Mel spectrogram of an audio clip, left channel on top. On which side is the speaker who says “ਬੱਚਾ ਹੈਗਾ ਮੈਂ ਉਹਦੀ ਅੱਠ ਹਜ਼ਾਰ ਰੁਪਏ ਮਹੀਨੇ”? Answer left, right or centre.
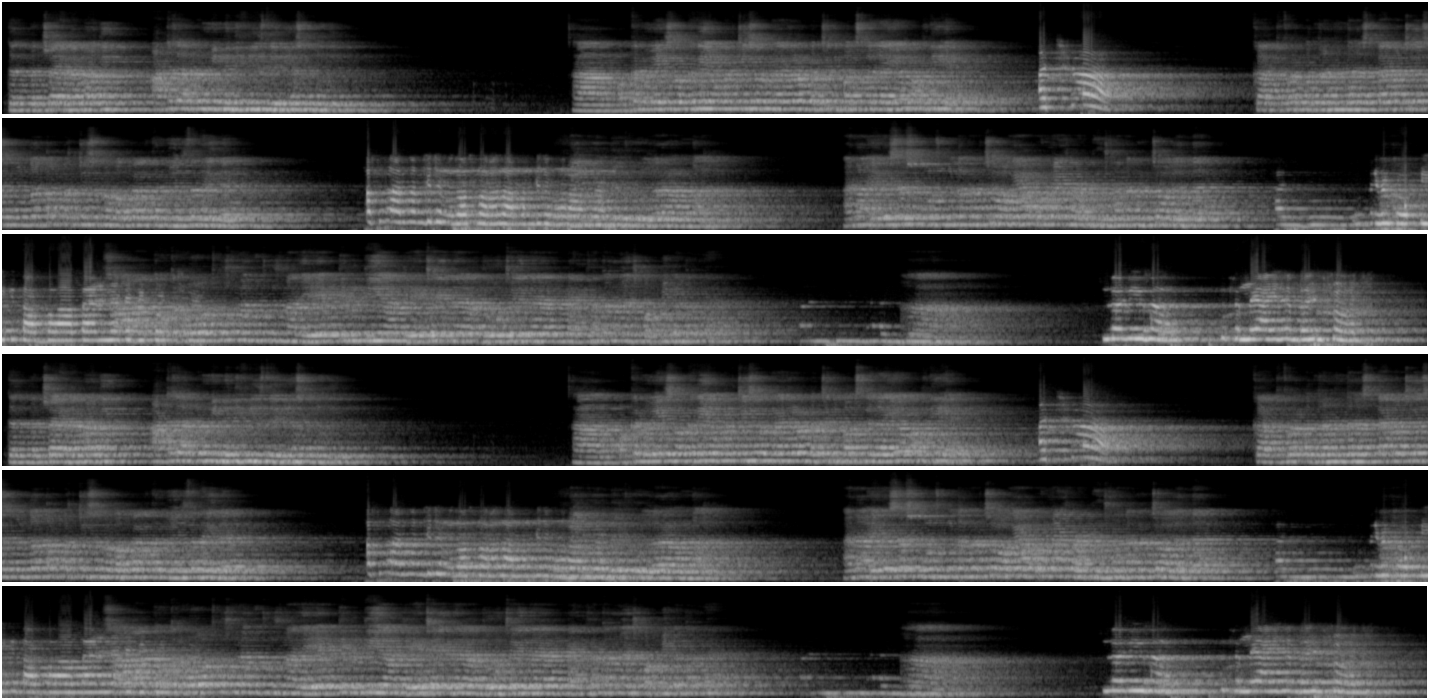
Right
